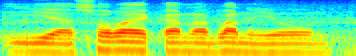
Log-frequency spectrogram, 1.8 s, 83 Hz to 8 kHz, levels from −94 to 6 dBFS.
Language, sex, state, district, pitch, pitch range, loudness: Chakma, male, Tripura, Dhalai, 125 Hz, 115-130 Hz, -15 LUFS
